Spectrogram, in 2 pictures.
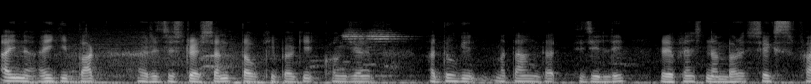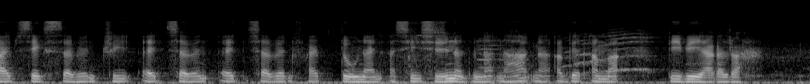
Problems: constant background noise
